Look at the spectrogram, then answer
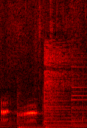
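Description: Frog croaking in the Wynncraft video game near a pond, a couple of short resonant croaks layered over a steady game backdrop with a brief tonal chime, fairly quiet.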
